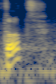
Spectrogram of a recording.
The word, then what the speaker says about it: Thoth: So the pronunciation, at least Czech or Slovak, is Thoth.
